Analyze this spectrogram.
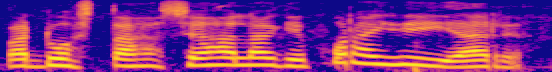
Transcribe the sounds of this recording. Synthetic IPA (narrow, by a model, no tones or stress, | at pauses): badostaɦasahalaɡepʰoɾajhejaɾe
